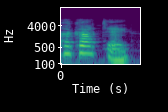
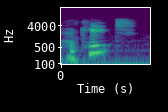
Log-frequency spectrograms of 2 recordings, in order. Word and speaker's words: Hekate: And today we're going to talk about Hakate. Some people say it hat, which I just don't uh but hakate.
